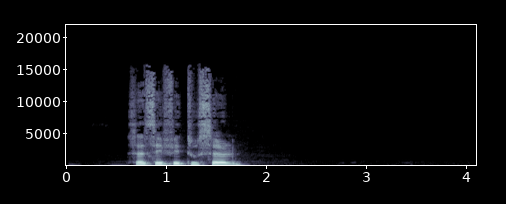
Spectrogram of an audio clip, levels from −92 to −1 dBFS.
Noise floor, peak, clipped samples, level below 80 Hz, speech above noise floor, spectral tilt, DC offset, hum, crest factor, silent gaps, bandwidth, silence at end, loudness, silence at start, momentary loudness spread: -87 dBFS; -8 dBFS; under 0.1%; -68 dBFS; 65 dB; -4.5 dB/octave; under 0.1%; none; 20 dB; none; 15.5 kHz; 2.35 s; -23 LUFS; 0.65 s; 10 LU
